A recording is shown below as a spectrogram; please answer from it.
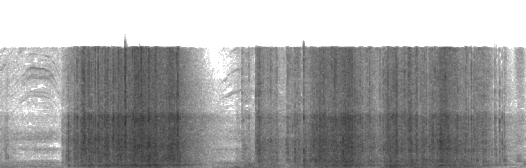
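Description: Paper crinkling while a box of Nike Killshot OG retro sneakers is unpacked, two close bursts of rustling and crumpling separated by a short pause, with no talk.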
